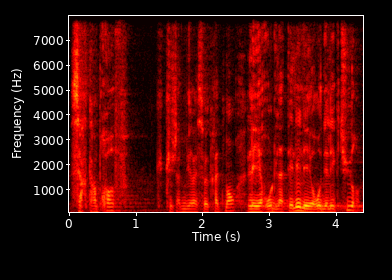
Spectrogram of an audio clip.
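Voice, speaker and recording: Guest, man in his fifties, earnest storyteller; mellow, husky voice with a long hall echo. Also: medium pitch, brisk. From born in Dakar, raised in France. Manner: earnest, builds long lists with rising emphasis. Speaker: podcast guest, kickboxing champion. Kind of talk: reflective storytelling conversation.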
